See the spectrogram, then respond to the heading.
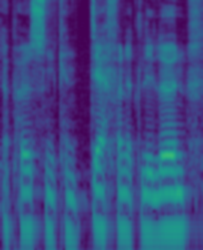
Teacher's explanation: in terms of the sentence stress, she puts the stress on definitely.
